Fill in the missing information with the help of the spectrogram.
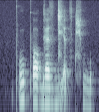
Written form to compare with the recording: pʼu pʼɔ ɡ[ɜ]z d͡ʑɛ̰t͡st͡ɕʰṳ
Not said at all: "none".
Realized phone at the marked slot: ɛ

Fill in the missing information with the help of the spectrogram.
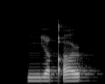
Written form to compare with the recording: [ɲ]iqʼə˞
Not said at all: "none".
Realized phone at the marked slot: ɲ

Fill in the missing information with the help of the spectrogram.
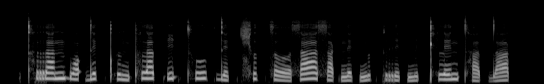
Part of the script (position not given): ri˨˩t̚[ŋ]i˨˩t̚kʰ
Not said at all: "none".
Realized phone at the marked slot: m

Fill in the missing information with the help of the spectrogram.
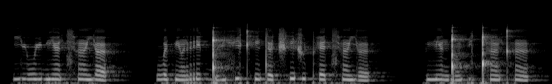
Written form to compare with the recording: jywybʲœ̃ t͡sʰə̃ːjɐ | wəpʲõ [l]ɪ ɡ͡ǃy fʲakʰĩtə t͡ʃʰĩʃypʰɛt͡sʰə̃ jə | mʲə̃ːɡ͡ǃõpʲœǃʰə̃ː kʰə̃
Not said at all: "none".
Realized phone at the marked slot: r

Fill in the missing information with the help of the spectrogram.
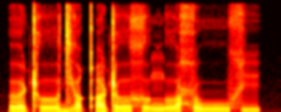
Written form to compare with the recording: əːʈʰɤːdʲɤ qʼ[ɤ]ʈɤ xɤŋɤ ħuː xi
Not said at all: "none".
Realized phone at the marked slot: ɤ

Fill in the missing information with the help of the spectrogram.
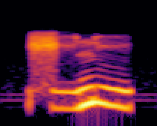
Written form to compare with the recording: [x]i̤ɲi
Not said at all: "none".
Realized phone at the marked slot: x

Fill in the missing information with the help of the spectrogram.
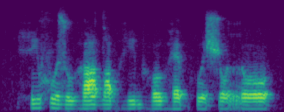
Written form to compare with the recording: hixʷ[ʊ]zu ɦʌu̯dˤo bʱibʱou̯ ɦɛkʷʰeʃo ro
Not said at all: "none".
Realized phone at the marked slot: ɯ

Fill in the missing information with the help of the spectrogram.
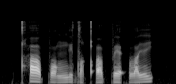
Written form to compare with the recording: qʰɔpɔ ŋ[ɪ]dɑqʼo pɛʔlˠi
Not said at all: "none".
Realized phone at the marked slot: ɪ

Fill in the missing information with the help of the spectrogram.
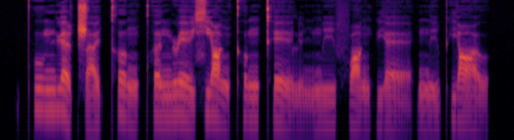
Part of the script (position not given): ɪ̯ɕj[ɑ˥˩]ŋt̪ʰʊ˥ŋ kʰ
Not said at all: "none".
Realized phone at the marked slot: ɑ˥˩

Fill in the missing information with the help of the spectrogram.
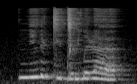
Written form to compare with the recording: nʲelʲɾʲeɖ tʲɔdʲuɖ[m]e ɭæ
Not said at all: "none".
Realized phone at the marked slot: m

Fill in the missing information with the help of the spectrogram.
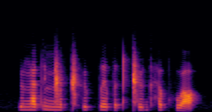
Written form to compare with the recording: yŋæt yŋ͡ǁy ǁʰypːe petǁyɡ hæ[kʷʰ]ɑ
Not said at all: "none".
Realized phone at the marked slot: kʷʰ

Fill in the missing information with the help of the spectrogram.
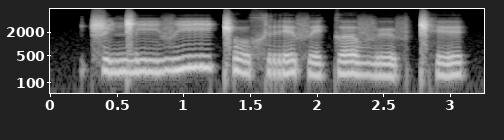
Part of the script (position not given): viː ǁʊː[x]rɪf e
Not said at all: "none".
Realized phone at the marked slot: x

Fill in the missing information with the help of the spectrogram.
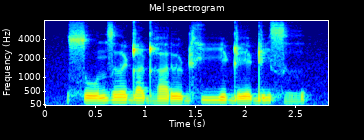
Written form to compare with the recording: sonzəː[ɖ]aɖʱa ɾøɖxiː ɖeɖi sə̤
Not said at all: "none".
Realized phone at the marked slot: ɖ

